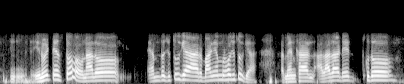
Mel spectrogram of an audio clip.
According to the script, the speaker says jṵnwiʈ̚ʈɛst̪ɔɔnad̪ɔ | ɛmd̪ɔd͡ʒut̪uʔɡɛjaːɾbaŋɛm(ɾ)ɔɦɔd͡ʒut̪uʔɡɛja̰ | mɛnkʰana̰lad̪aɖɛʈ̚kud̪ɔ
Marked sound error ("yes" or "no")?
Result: no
